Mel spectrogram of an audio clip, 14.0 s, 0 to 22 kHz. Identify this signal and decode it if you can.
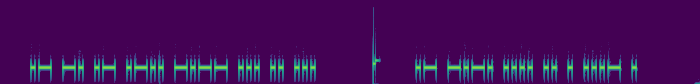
Morse code, heard as a keyed tone, about 15 wpm, 700 Hz. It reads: ANALYSIS ACHIEVE
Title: Sentences from Top 1000 Words - Review Part 5 - New Word Drill - 15wpm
